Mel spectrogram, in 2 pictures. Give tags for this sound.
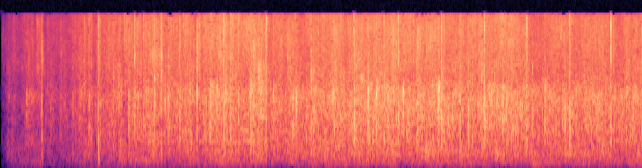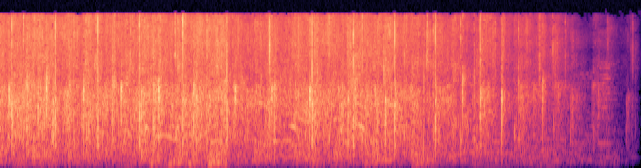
clap
applause

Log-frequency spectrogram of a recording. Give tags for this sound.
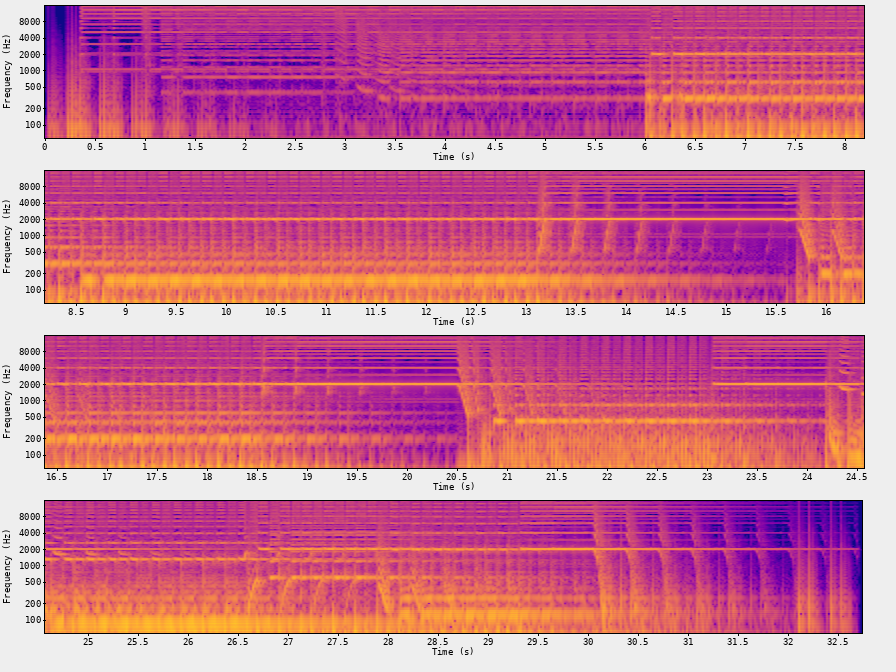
laser
space
laboratory
space-war
digital
annoying
alien
robot
modulation
sci-fi
drone
damage
experiment
computer
blast
electric
signal
sweep
ambeint
random
experimental
electronic
sound-design

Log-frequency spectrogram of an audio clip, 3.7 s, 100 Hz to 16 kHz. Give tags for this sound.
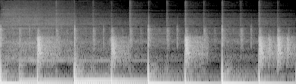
130
beat
bpm
dance
drum-loop
electro
electronic
loop
mic-noise
techno

